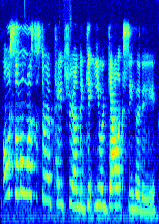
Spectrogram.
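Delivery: ordinary talk, nothing marked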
